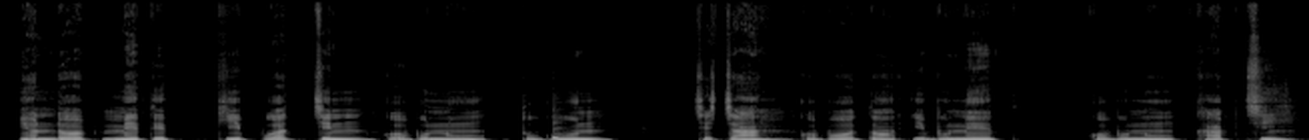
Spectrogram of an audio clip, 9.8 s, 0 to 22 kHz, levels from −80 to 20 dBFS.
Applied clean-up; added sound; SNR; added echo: neural mask model DeepFilterNet 3.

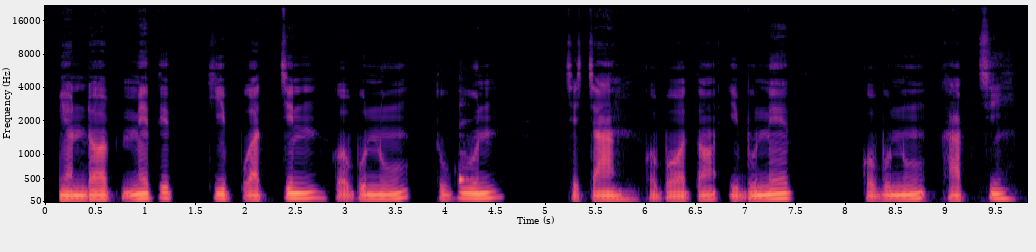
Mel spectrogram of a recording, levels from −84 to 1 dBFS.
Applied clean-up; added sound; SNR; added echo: classical method Wiener filter.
